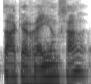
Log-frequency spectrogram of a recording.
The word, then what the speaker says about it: Taka Reinga: Yeah, so my name, Taka Reinga, it's a name that I think only the Dutch can pronounce. I've heard plenty of variations, but you can call me Taka or anything close to that.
